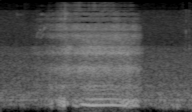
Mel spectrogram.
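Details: Sleeping dog: a single rough, buzzing snore with a hoarse, tonal middle, lasting under a second, in a quiet room; snoring.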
